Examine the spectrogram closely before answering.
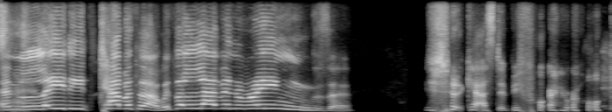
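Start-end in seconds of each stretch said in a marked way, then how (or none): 0.0-3.3 high announcer call. Acted. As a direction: proudly announce the winner. GM announces the winner.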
